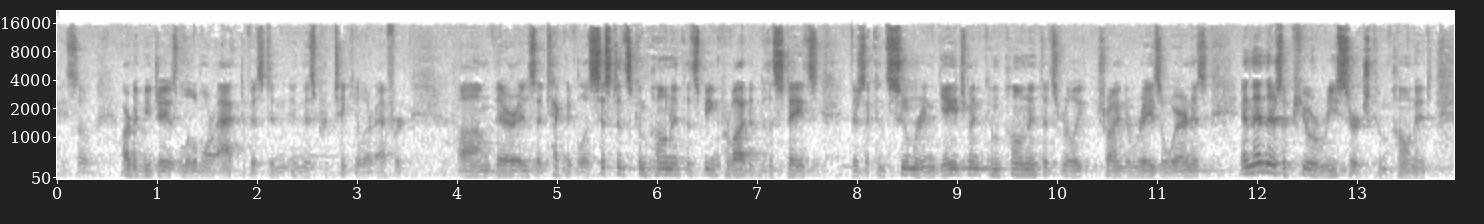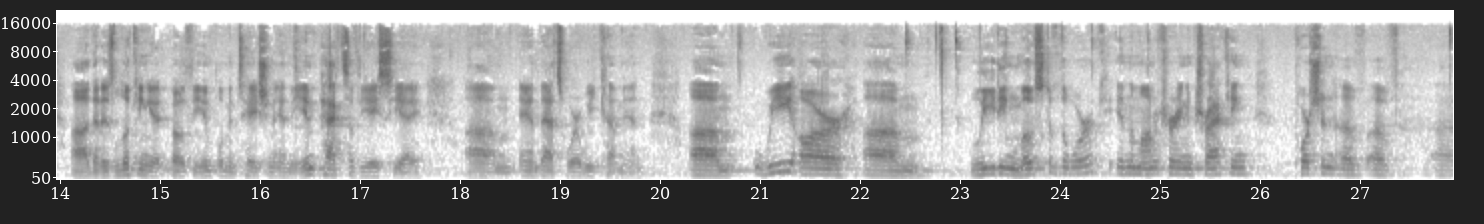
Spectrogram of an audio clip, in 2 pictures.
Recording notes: This talk is from the November 2013 Center for Poverty Research conference. This conference brought together a unique mix of researchers, policy professionals and industry leaders.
